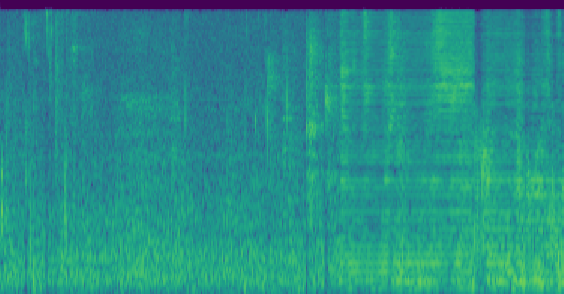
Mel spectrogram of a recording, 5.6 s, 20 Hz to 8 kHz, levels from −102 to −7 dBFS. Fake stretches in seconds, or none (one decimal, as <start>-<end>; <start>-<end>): 3.4-5.6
